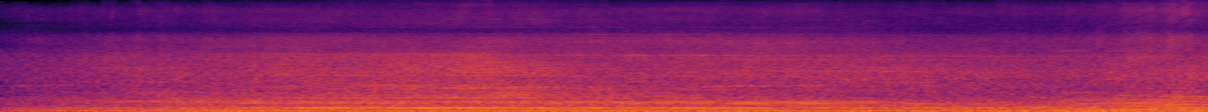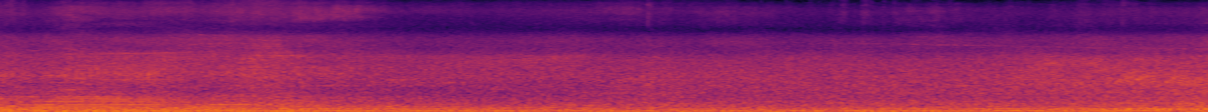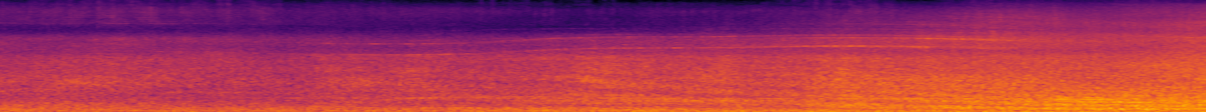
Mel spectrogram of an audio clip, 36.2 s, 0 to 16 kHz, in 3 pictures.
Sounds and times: Aircraft flying over 0.0 - 36.2

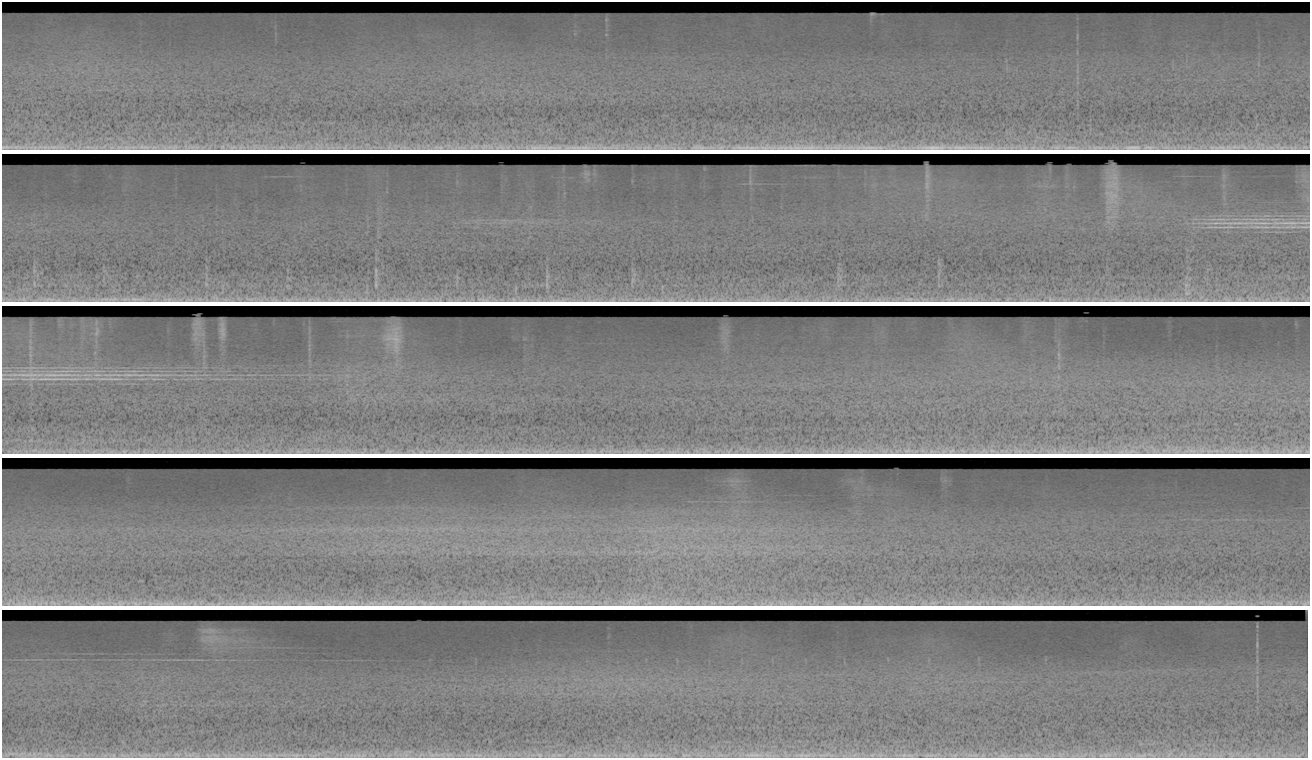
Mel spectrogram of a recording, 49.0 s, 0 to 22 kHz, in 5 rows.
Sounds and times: sounds from the streets 0.0 - 49.0

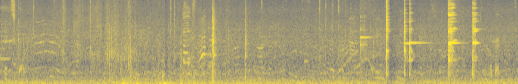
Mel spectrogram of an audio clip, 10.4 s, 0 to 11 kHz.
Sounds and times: distant traffic 6.9 - 10.3

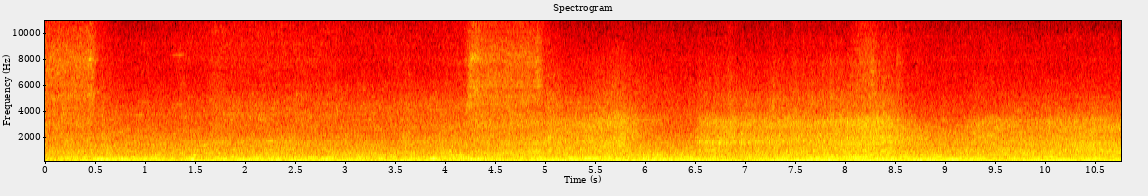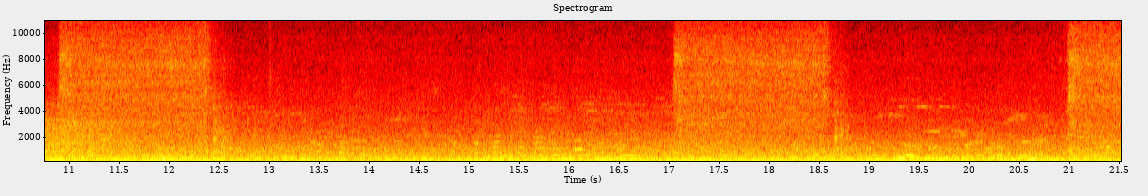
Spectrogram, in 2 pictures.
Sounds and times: steam machine of the laundry 0.0 - 0.6
cars 0.0 - 21.5
steam machine of the laundry 10.9 - 12.6
steam machine of the laundry 17.0 - 18.8
steam machine of the laundry 21.0 - 21.5

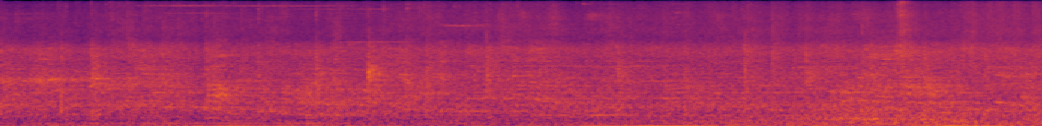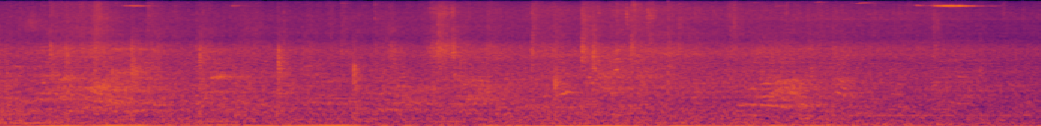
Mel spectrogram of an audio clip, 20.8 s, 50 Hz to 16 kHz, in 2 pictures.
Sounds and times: Traffic Sound 0.0 - 20.8

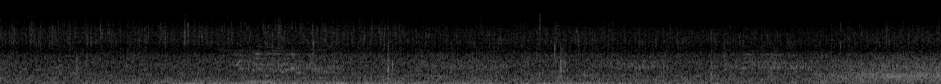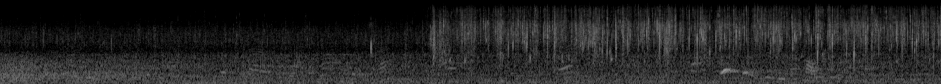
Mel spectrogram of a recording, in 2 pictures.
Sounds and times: Intermittent fountain 0.0 - 18.8

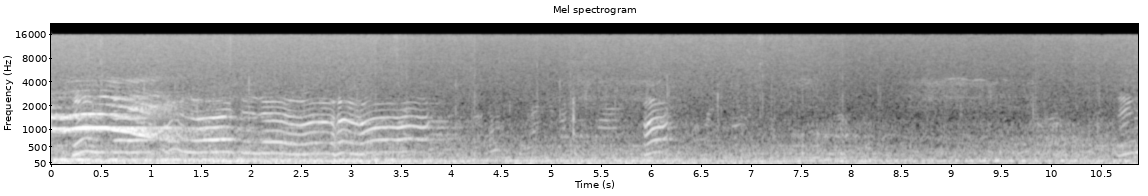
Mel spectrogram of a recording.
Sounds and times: voices of a man singing 0.0 - 4.4
distant voice repeatively shouting 0.0 - 8.0
voices of a man singing 5.9 - 6.4
distant voice repeatively shouting 9.8 - 10.8
voices of a man singing 10.6 - 10.8

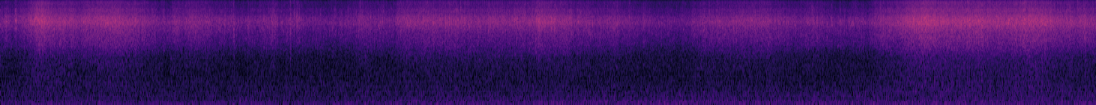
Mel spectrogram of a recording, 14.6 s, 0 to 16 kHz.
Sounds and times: very strong wind 0.0 - 14.6

